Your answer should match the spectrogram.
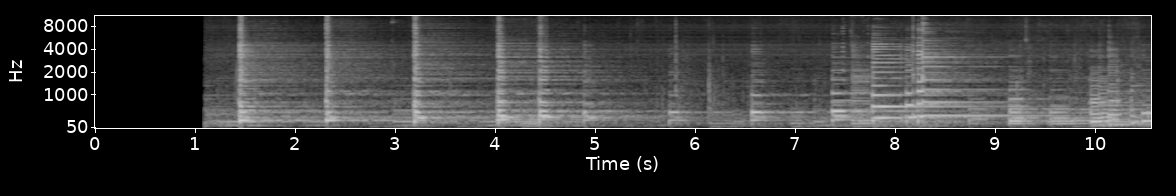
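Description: Acoustic guitar playing a tango, starting about a second in with sharp accented chords a little under a second apart, then moving into sustained notes and running single-note lines.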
